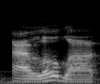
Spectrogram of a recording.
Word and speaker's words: Alola: Well, Alola to you too.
